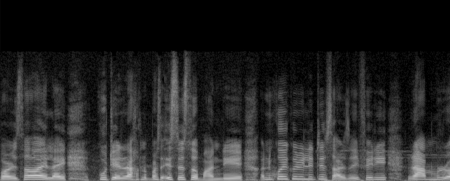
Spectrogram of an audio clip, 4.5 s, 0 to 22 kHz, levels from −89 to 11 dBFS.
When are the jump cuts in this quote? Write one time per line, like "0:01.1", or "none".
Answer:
none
